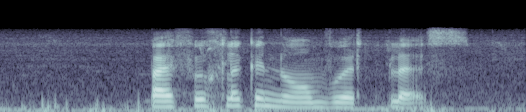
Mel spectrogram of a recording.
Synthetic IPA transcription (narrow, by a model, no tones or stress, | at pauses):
b̥ɛjfuχləkənɑːmvuərt̚pləs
